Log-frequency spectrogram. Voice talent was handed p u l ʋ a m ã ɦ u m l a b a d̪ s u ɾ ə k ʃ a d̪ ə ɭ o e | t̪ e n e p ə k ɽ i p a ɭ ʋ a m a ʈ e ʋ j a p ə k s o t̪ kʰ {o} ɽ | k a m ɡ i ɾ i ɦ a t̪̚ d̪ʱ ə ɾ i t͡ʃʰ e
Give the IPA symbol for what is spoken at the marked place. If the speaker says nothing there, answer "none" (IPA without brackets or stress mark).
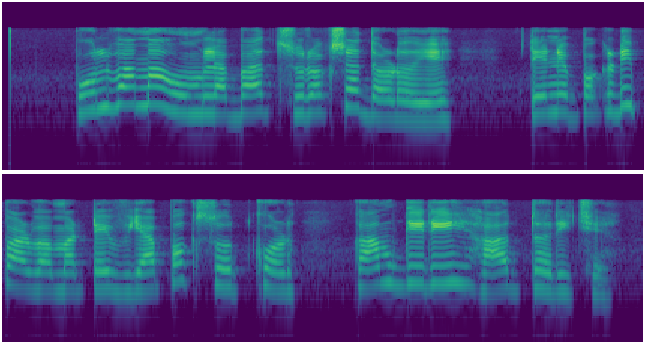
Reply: o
